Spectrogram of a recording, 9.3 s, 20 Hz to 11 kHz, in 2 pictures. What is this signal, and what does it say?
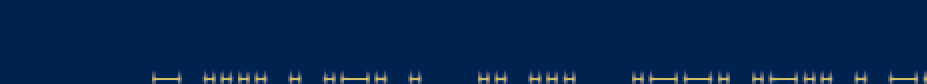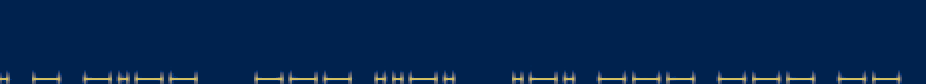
Morse code, heard as a keyed tone, about 28 wpm, 700 Hz. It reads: THERE IS PLENTY OF ROOM
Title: Sentences from Top 1300 Words 28wpm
